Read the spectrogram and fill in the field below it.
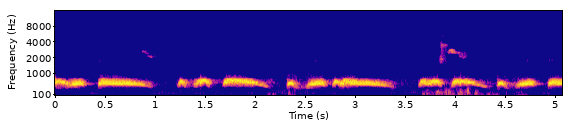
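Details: Spotted dove coos used to lure wild doves for trapping: repeated mellow phrases of quick double notes and longer falling coos, with a brief high chirp from another bird and some soft low rustling.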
